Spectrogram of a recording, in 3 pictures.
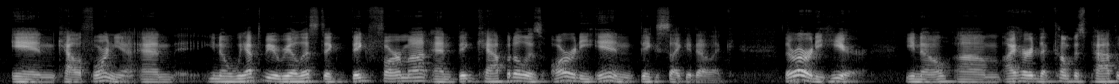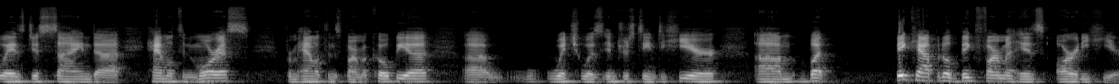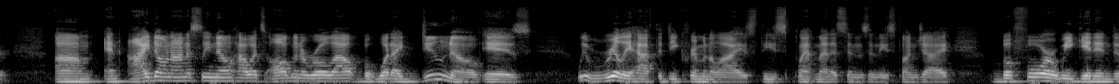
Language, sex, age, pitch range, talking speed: English, male, 30-49, 120-145 Hz, 160 wpm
